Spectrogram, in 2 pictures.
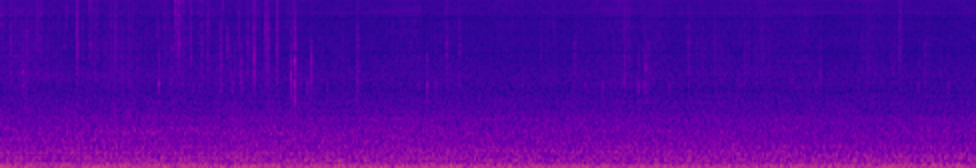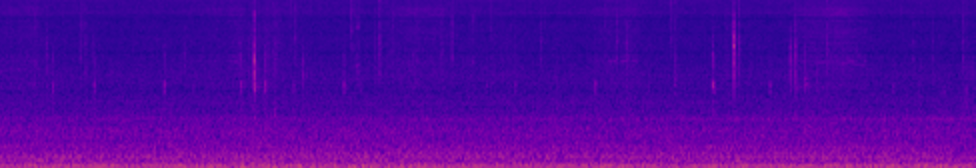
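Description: Steady low road and engine rumble of a car, heard from inside the moving cabin, with a few faint ticks now and then.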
